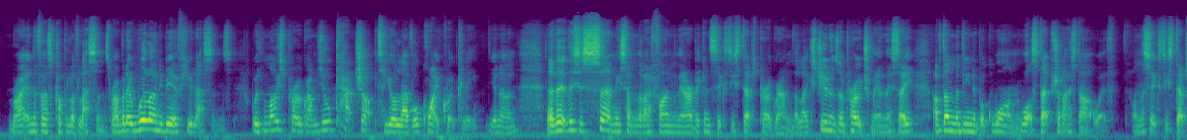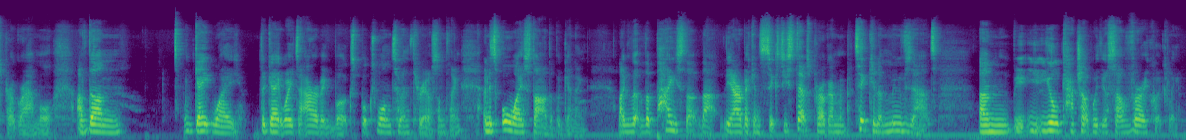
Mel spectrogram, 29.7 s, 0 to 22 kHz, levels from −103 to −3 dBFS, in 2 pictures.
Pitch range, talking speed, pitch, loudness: 155-185 Hz, 235 wpm, 170 Hz, -28 LUFS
